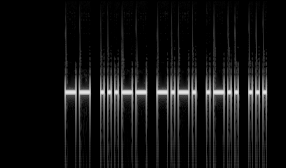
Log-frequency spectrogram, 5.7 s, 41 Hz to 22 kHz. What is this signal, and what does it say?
Morse code, heard as a keyed tone, about 17 wpm, 700 Hz. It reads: M3CLS
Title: DXCC-100 Call Signs - 5 Characters - 17wpm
